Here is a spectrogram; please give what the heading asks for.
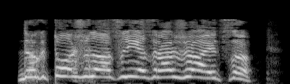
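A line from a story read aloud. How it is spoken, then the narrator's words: Laughing loudly. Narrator (Russian): захохотал король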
